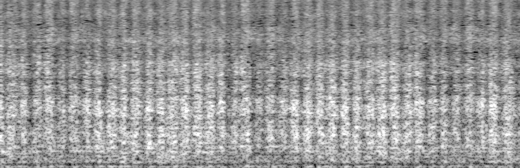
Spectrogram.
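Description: Motorised tumbler cup turner running, its spinning shafts and bearings making a steady, fast, even rattle over a low hum, with the hiss of a handheld torch's flame.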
